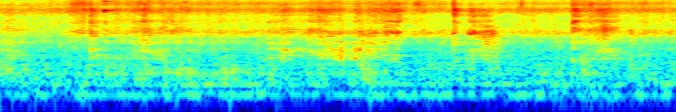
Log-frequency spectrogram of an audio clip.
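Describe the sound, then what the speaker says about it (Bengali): Whole garlic cloves are stirred into dal frying in a pan, with continuous sizzling and a few sharp metallic scrapes and clinks of a utensil against the pan, close and steady with no talking. "এবারে কয়টা আস্তা রসুন দিয়ে দেবো, ডালের সঙ্গে ভাজার সঙ্গে আস্তা রসুন দিয়ে দেবো।"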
